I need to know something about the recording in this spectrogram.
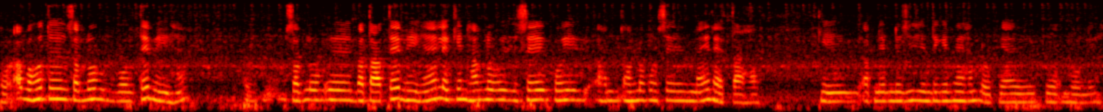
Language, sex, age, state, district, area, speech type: Hindi, female, 60+, Uttar Pradesh, Lucknow, rural, spontaneous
